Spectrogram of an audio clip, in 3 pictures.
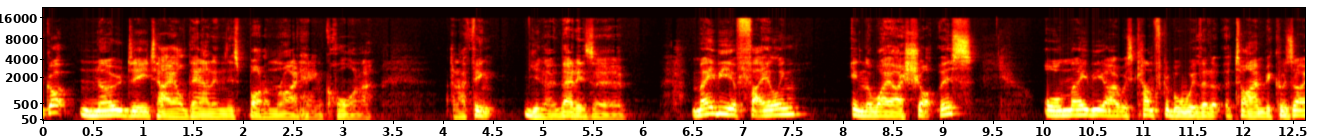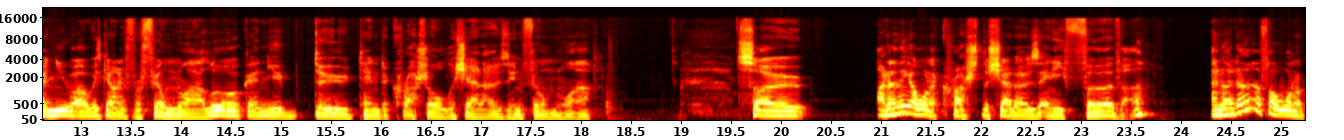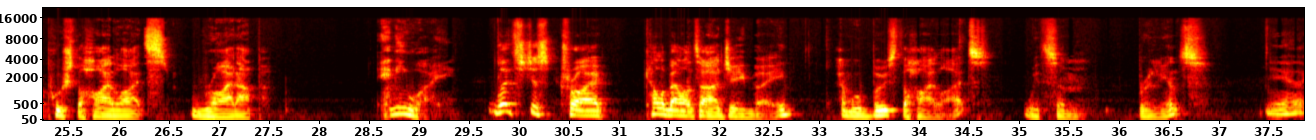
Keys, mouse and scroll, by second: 29.9 click, 31.0-31.8 scroll down 1, 33.1-34.6 drag.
